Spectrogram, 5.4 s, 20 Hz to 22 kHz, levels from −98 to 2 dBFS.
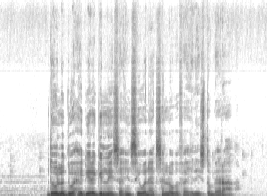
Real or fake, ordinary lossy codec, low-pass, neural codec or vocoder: real; none; none; none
